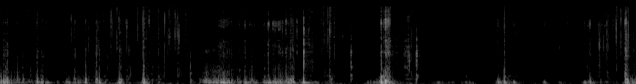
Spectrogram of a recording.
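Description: A utility knife blade cuts and scrapes a pale mint solid soap bar, hand-sized and carved into a shape. A rapid run of short, crisp shaving and crunching strokes comes with brief pauses between passes, deep in body with bright scratchy edges on the sharper scrapes.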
